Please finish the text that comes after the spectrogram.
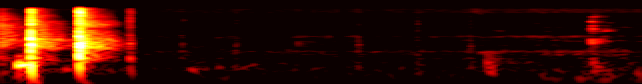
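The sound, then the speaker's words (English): An online audience unmutes on a call to applaud a talk: three sharp, loud hand claps ring out at the start, then fade into faint scattered clicks and soft claps; no one speaks. “So let's all unmute to applaud this great talk.”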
